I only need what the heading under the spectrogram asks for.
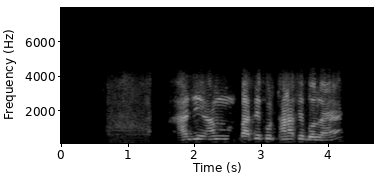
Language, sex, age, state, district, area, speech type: Hindi, male, 30-45, Bihar, Vaishali, urban, conversation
